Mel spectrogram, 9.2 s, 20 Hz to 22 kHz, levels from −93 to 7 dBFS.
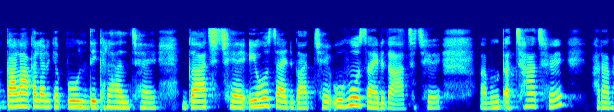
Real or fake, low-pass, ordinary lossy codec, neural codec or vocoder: fake; none; none; codec, 16 kHz, 2 kbps, X-Codec, WavLM features, trained on Multilingual LibriSpeech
